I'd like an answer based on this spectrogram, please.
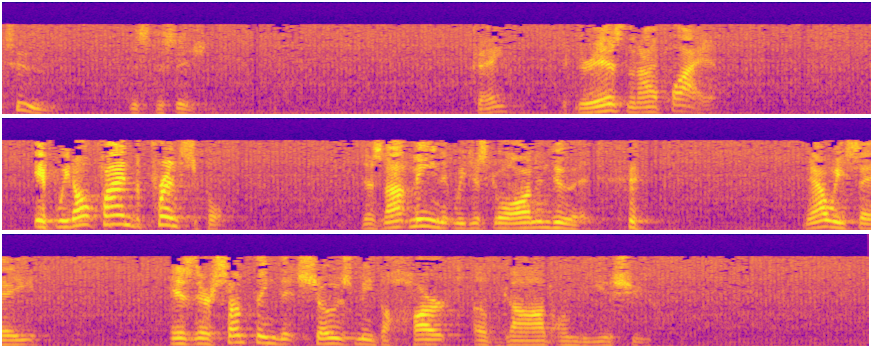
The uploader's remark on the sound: Ketha Heights Baptist Church ~ Live Broadcast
